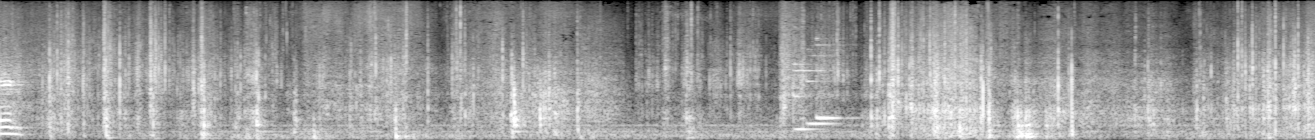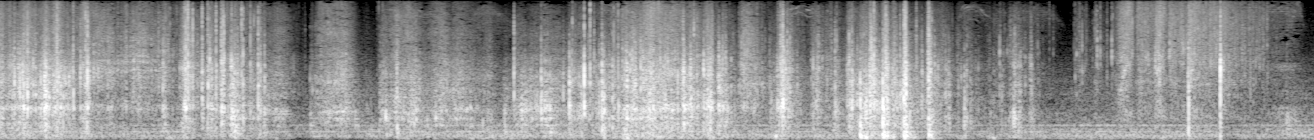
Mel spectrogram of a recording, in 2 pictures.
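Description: A one-gallon Ziploc plastic bag crinkling and rustling irregularly as hands press and smooth it flat around a dry-rubbed pork belly.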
